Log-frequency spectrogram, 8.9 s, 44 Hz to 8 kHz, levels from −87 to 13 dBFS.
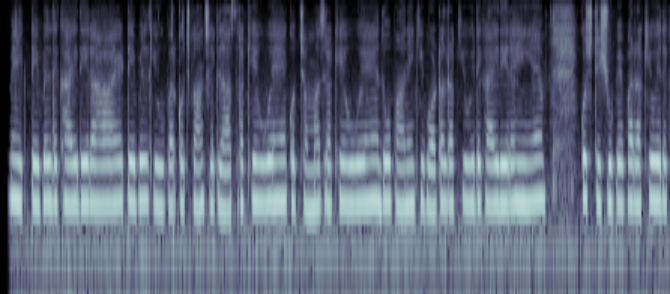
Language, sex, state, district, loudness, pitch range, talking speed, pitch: Hindi, female, Chhattisgarh, Balrampur, -14 LUFS, 215-225 Hz, 270 wpm, 220 Hz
